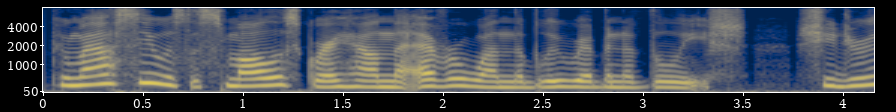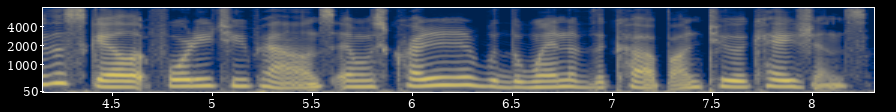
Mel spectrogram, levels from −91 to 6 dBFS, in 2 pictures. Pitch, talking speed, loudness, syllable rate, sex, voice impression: 230 Hz, 245 wpm, -16 LUFS, 5.7 syllables/s, female, very feminine, young, very thin, very tensed, powerful, very bright, hard, very clear, fluent, very cute, slightly cool, intellectual, very refreshing, very sincere, calm, very friendly, very reassuring, unique, very elegant, slightly wild, sweet, very lively, very strict, sharp, slightly light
